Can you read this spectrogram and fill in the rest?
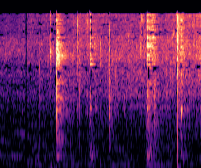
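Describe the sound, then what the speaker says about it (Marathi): Garlic sizzles steadily in hot oil in a kadhai while a utensil scrapes and stirs in several quick strokes, close and moderately loud with no talking. "त्यासाठी थोडं तेल घालायचे कढईमध्ये। एक पळी तेल घातले मी। त्याच्यामध्ये लसण घालायचे,"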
